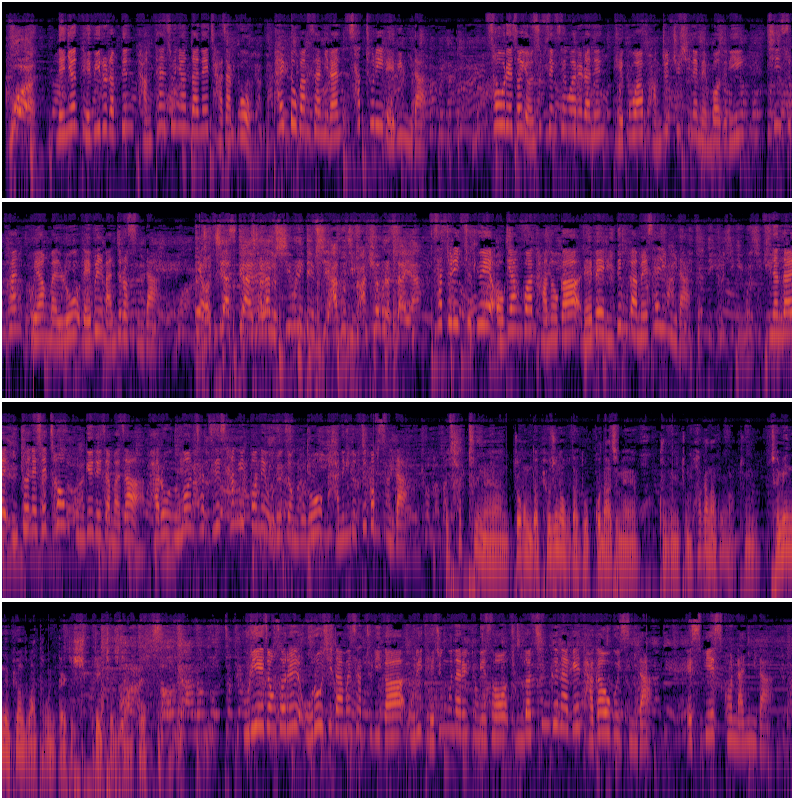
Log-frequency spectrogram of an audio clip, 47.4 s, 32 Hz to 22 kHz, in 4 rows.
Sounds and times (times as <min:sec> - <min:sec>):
Music: 0:00.0 - 0:47.4
Speech: 0:00.1 - 0:06.4, 0:07.3 - 0:14.2, 0:14.8 - 0:22.2, 0:23.3 - 0:38.0, 0:39.2 - 0:47.1.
